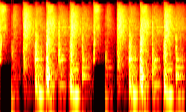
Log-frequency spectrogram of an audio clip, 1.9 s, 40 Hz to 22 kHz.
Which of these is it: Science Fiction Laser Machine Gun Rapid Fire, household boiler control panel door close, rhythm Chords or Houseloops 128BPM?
Houseloops 128BPM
